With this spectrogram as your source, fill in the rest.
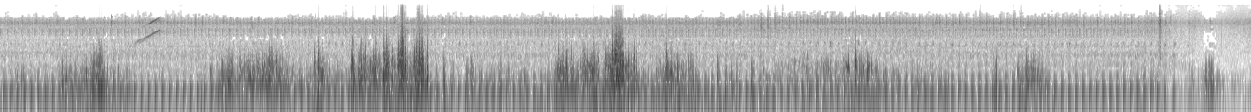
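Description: A quad bike engine idles with a steady throb close by.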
